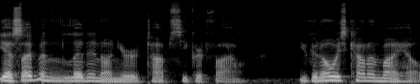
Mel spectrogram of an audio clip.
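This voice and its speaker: A man speaks at a moderate pace in a raspy, put-on character voice, recorded very cleanly against a silent background. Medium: read story. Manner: confident, steady.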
